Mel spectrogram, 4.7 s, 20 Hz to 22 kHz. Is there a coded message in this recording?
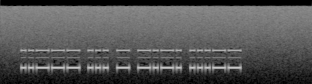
Yes: Morse code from 0.3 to 3.7 s, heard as a keyed tone, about 21 wpm, 720 Hz. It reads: 2STC3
